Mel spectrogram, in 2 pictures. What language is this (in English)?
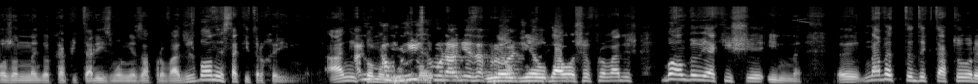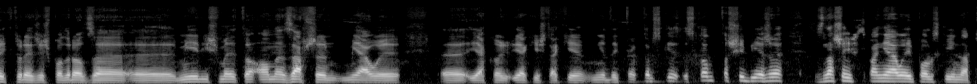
Polish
